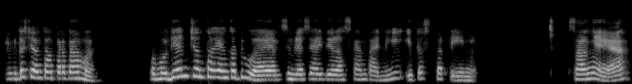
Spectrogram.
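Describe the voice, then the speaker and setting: A woman's voice: a little high, brisk, a little mellow, no echo. A woman mentoring scholarship applicants in an online lesson, speaking encouragingly to the audience with frequent fillers and self-corrections.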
